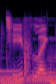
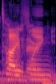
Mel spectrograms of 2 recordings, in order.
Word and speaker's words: tiefling: probably I guess it must be tiefling then I think the reason I've said typhling is because like the first person who ever told me about dnd's pronounce it tiesling I think that's what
